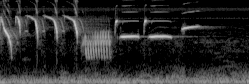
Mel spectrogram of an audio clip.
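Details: Canary song for restarting a bird that will not sing: a few quick descending notes, a brief harsh buzzy burst, then clear steady whistled tones and a final rising note.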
